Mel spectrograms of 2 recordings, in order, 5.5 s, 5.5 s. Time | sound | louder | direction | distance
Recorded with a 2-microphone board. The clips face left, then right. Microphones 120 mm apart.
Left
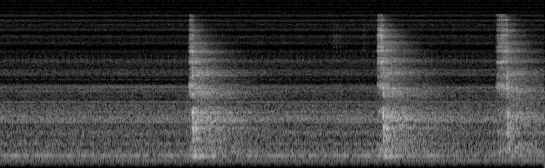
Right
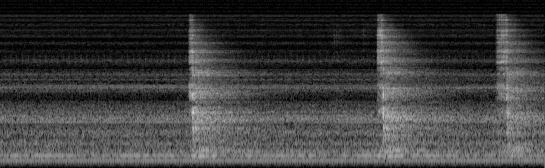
1.9 | chopping | left 1 dB | 20° left (ahead or behind) | 1.6 m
